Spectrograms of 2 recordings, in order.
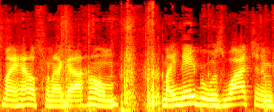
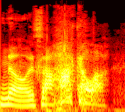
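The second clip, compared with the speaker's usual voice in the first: heavy, slow, thick put-on German accent. Retelling what a grandmother called her little garden rake: imitating grandmother's thick German accent. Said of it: "with her thick German accent".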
